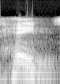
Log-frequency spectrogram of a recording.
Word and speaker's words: Haynes: No, not Hines. Haynes.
